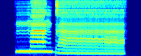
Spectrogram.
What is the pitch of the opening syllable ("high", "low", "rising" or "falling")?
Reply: high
